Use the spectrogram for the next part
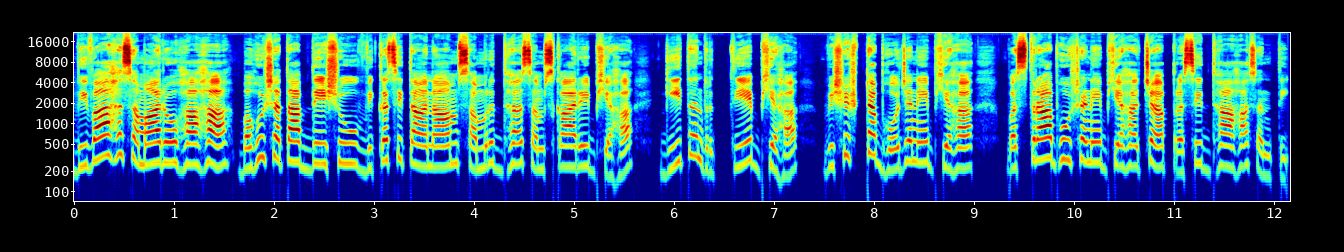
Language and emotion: Sanskrit, neutral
